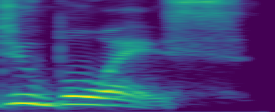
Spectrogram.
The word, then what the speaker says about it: Du Bois: have no idea when and why it is pronounced dubois speculation has that he often said something around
